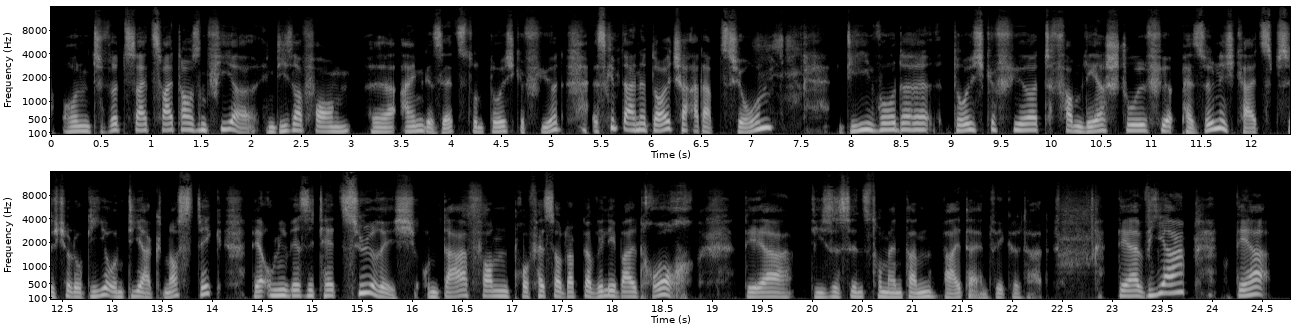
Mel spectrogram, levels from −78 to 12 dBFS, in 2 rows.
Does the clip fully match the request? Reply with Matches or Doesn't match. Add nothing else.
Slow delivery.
Matches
